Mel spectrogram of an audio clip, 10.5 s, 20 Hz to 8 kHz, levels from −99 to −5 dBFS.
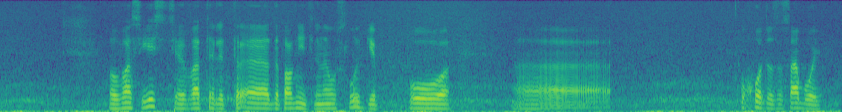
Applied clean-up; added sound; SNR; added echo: none; Wind; 5 dB; none.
